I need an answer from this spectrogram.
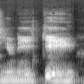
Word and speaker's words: Unique: She said it was Unique, but you know, Unique, whatever you want to call it.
